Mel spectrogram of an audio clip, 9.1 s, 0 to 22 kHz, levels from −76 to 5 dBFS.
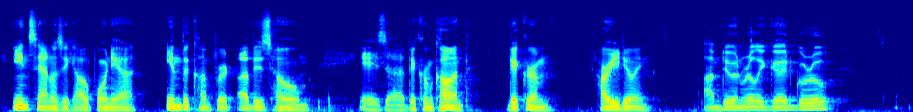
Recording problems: none

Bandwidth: 14.5 kHz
